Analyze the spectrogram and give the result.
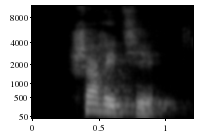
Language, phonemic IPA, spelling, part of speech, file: French, /ʃa.ʁə.tje/, charretier, adjective / noun, LL-Q150 (fra)-charretier.wav
- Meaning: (adjective) cart, wagon; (noun) carter, wagoner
